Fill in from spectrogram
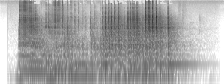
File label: wood door creak close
